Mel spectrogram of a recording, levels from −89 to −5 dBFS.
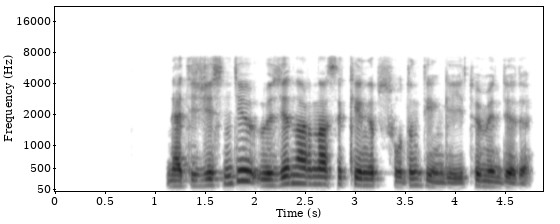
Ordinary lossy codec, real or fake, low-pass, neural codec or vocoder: none; real; 7.2 kHz; none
